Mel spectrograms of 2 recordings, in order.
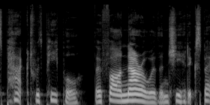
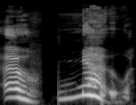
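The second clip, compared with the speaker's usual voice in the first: dismayed; 5 semitones higher, 7 dB louder than usual. A narrator's reading. Professor discovers map gone.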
